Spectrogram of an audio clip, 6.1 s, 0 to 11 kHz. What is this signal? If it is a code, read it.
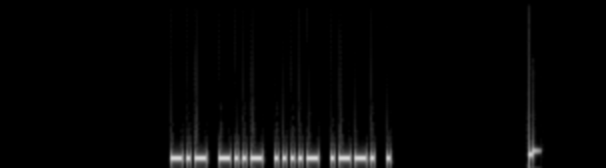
Morse code, heard as a keyed tone, about 28 wpm, 700 Hz. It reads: KX4PE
